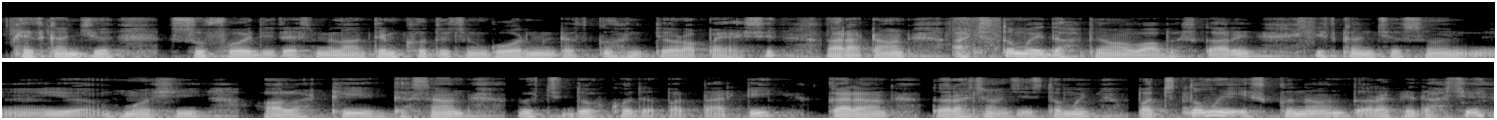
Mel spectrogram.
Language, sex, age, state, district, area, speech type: Kashmiri, male, 45-60, Jammu and Kashmir, Baramulla, rural, spontaneous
